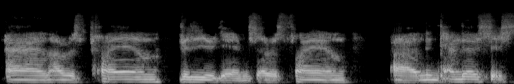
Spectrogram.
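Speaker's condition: Spinal muscular atrophy; congenital, progressive muscle wasting, never walked, crawled or sat unassisted, wheelchair since about age two; affects all muscles including jaw and tongue, little to no control of four limbs; jaw and tongue weakness affects talking, may be difficult to understand, described as mumbly

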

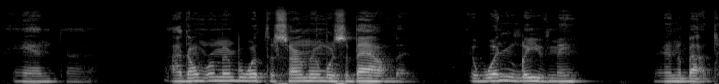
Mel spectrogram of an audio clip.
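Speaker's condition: Cerebral palsy; uses electric wheelchair

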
